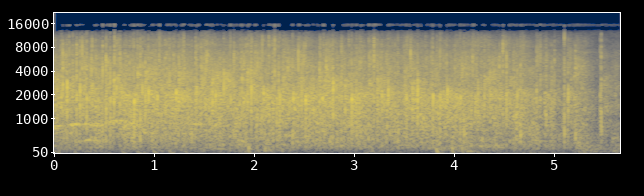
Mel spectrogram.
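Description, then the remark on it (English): A crowd applauds steadily for the next storyteller, a dense wash of many hands clapping at an even, loud level, holding for several seconds before tapering slightly at the end. “Well, let's give a massive round of applause to our next storyteller,”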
